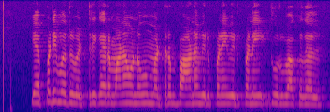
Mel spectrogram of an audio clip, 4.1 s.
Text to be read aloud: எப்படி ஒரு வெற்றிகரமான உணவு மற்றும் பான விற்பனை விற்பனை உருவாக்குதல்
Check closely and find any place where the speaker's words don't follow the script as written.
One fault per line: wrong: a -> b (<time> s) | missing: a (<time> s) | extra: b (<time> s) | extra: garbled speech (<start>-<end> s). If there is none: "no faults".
no faults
